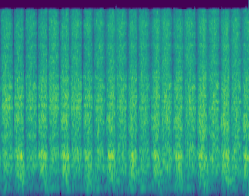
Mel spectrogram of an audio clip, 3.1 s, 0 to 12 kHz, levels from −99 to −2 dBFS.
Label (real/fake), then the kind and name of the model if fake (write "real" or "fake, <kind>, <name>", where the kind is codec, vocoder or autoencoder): real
